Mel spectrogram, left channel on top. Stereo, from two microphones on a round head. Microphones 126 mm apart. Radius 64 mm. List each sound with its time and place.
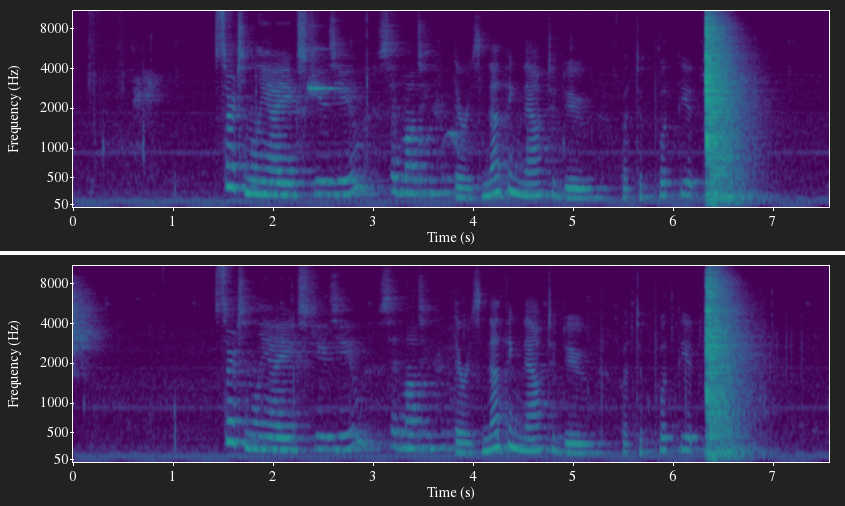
1.4 s a woman speaking: 20° left (ahead or behind), 0.9 m; by 3.7 s 55° left (ahead or behind), 3.5 m
3.8 s a woman speaking: 15° right (ahead or behind), 0.6 m
6.3 s a door slam: 60° left (ahead or behind), 4 m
